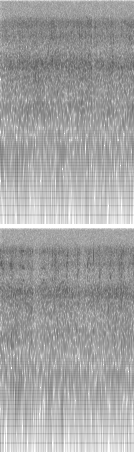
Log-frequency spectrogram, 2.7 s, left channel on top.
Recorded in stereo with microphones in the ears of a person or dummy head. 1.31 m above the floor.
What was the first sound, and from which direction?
Only background noise.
